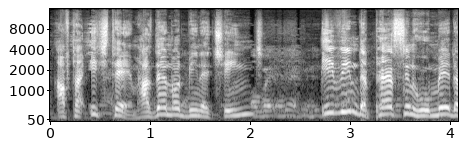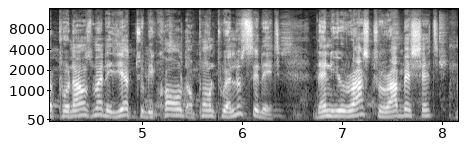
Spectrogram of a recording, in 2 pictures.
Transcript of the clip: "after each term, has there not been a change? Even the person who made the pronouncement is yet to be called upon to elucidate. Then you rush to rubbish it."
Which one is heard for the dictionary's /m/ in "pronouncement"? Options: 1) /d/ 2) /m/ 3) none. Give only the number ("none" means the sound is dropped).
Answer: 2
